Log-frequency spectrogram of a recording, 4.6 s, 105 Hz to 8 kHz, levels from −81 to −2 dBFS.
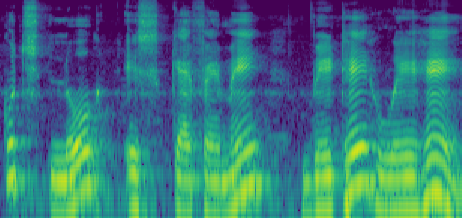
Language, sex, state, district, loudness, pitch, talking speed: Hindi, male, Madhya Pradesh, Dhar, -17 LUFS, 130 Hz, 105 wpm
